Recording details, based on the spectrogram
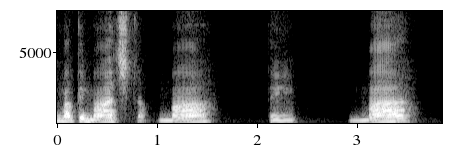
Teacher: a anti penúltima também é a mais forte portanto ambas proparoxítonas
